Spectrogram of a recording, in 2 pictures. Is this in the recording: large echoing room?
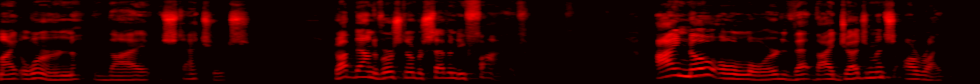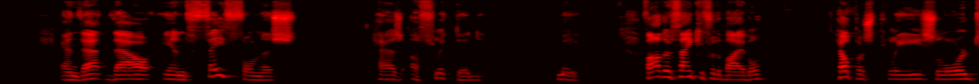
yes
